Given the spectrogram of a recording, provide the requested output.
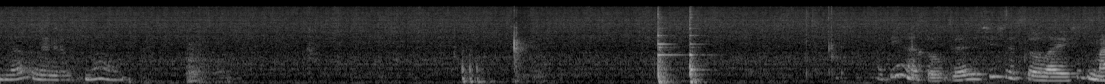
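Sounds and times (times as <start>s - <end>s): food frying sizzle: 0.0s - 11.0s
metal fork tapping egg: 6.6s - 7.1s.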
